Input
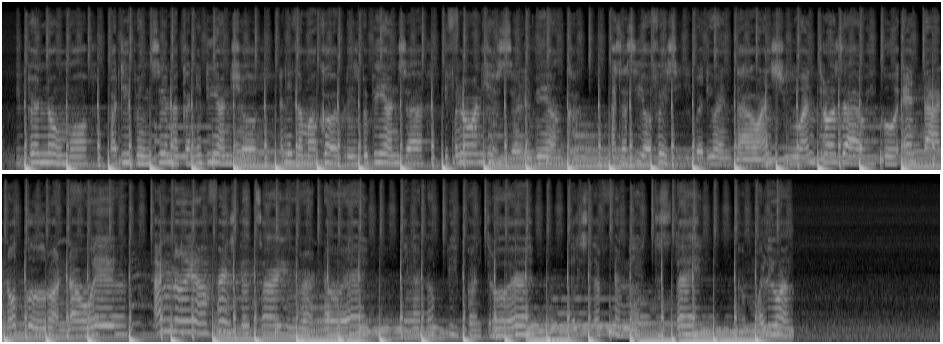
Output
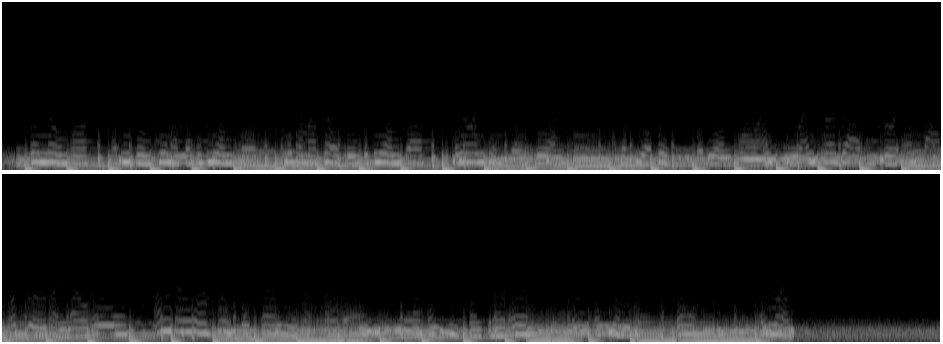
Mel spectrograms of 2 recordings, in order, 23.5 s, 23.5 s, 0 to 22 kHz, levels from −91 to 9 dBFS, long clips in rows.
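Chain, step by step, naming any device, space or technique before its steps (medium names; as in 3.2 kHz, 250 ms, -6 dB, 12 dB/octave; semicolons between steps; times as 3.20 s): overdriven synthesiser ladder filter (saturation -33 dBFS, distortion -6 dB; four-pole ladder low-pass 300 Hz, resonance 50%); trim +7 dB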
